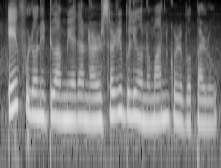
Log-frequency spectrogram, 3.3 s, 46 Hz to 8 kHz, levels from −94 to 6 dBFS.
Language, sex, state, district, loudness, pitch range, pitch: Assamese, female, Assam, Kamrup Metropolitan, -16 LUFS, 195-230 Hz, 210 Hz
